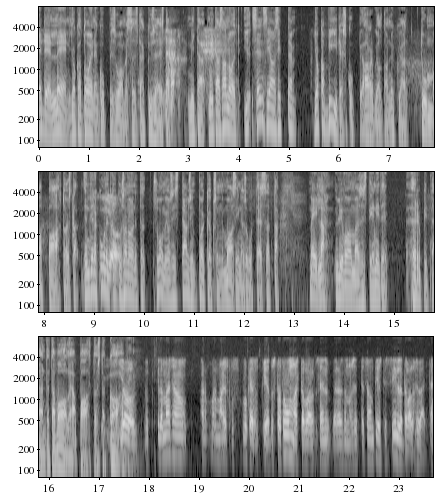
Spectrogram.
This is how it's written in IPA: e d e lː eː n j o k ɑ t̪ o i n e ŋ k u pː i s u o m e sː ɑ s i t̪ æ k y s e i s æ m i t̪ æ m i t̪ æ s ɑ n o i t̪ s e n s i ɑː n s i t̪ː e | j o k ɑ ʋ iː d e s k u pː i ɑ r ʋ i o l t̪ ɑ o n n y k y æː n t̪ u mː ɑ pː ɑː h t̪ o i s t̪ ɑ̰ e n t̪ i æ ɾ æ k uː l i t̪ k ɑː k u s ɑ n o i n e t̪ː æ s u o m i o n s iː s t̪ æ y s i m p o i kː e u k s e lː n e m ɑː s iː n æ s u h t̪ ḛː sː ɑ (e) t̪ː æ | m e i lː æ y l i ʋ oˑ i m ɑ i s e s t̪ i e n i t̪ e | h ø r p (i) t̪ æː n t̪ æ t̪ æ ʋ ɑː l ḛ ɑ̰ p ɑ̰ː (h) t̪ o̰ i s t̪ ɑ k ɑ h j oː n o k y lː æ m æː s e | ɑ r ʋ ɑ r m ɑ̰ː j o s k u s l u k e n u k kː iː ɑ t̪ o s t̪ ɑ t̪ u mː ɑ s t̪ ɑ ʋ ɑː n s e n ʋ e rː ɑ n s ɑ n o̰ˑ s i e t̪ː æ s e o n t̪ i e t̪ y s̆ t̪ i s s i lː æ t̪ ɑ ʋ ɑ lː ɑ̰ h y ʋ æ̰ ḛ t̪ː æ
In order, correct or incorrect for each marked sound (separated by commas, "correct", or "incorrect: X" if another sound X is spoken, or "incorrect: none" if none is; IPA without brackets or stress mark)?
correct, correct, correct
